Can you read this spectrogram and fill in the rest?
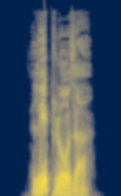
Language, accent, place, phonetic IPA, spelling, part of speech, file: German, Germany, Berlin, [ˈleːploːzɐ], lebloser, adjective, De-lebloser.ogg
- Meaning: inflection of leblos: 1. strong/mixed nominative masculine singular 2. strong genitive/dative feminine singular 3. strong genitive plural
